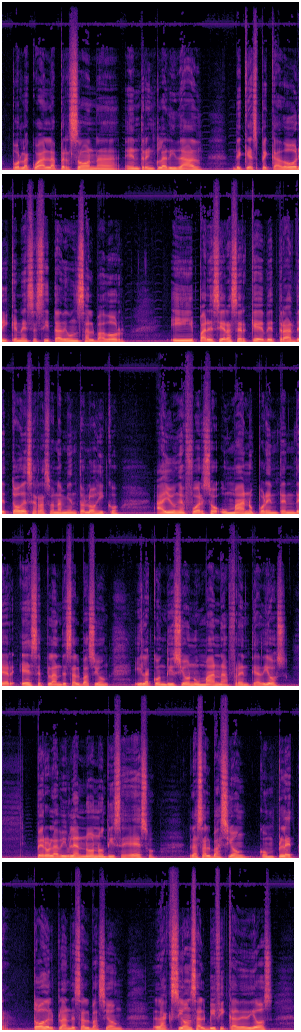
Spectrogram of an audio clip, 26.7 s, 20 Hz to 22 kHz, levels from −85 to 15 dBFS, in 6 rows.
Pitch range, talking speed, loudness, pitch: 120-140 Hz, 145 wpm, -16 LUFS, 130 Hz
